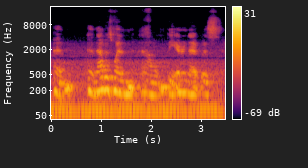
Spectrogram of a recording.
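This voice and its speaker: A mellow, mid-pitched speaker joins a group discussion with a personal memory, tentative and hesitant. The recording is roomy and a little dull, with faint noise. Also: steady tone, a little slow. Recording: echoey, slightly dull room recording.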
